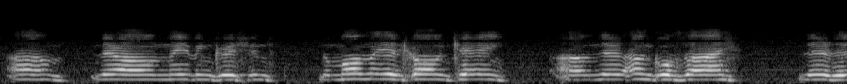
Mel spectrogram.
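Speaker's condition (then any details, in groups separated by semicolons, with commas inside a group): Cerebral palsy; caused by birth injury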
